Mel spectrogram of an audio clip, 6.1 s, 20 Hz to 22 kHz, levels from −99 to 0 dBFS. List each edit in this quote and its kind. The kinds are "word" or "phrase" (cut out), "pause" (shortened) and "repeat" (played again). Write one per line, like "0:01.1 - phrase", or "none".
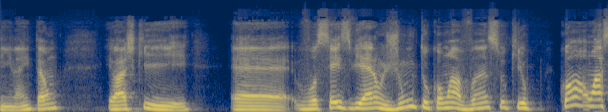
none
